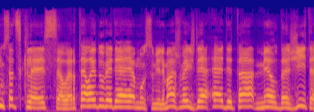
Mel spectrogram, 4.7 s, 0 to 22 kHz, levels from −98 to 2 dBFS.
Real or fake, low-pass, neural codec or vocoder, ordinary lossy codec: fake; 19.8 kHz; autoencoder, 48 kHz, 128 numbers a frame, DAC-VAE, trained on Japanese speech; MP3, 64 kbps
